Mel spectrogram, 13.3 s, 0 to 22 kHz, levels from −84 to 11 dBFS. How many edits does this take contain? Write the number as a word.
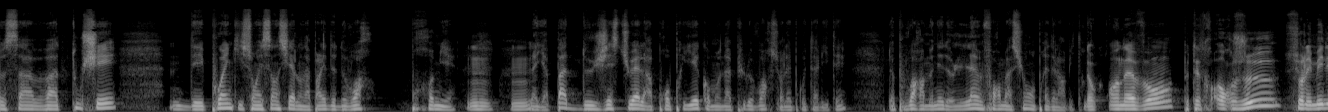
one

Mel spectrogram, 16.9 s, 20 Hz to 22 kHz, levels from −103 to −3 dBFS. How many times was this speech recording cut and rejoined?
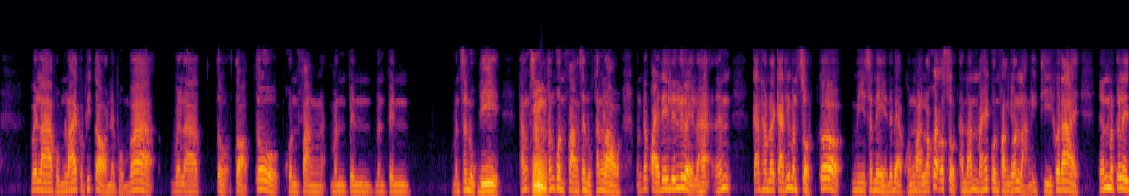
zero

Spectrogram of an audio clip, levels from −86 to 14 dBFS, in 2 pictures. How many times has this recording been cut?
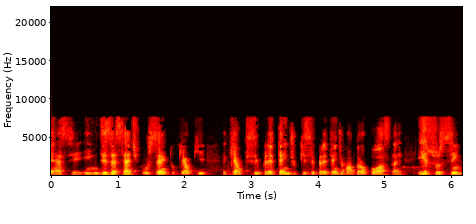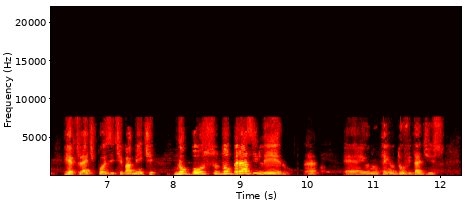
zero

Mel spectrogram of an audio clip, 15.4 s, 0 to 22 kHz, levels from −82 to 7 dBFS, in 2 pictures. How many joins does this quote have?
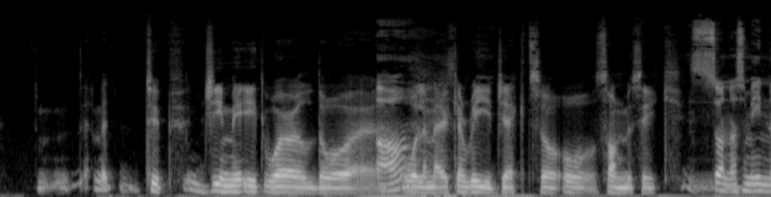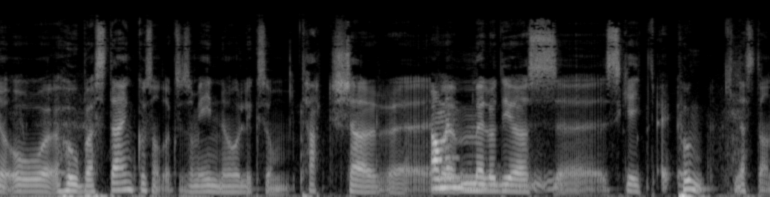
two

